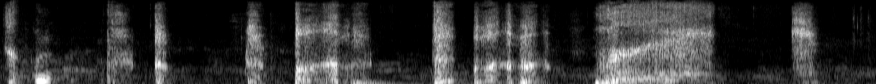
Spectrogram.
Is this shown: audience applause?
no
